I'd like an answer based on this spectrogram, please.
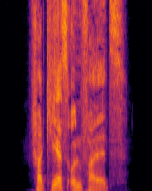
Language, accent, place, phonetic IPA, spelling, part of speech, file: German, Germany, Berlin, [fɛɐ̯ˈkeːɐ̯sʔʊnˌfals], Verkehrsunfalls, noun, De-Verkehrsunfalls.ogg
- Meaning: genitive singular of Verkehrsunfall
